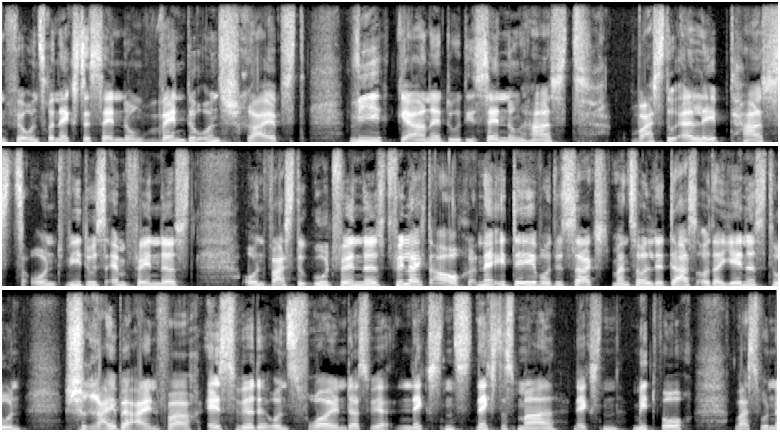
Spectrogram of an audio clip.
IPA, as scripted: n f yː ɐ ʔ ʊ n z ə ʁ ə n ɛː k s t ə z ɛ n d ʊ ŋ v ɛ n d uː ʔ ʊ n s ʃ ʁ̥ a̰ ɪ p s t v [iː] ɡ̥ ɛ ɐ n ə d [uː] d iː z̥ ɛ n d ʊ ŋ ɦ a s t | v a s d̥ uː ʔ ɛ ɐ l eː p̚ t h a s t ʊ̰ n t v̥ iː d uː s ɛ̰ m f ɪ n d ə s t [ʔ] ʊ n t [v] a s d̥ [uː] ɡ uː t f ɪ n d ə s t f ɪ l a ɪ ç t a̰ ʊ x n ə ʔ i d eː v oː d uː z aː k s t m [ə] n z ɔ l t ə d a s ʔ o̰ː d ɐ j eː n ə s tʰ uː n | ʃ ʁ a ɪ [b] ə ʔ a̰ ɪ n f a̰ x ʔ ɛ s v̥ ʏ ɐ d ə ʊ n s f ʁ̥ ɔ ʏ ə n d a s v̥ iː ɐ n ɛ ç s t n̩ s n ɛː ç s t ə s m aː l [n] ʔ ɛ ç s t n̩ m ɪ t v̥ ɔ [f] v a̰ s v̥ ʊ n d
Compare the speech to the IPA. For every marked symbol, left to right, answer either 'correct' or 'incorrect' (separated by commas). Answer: correct, correct, correct, correct, correct, incorrect, correct, correct, incorrect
